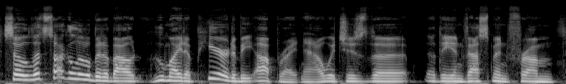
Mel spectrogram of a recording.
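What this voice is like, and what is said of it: Usual voice. Nothing is said of it.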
